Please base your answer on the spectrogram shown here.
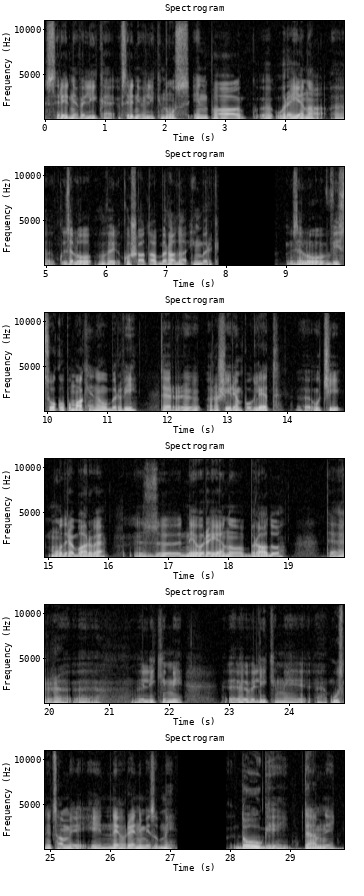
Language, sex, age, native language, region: Slovenian, male, 18-29, Slovenian, Drava region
